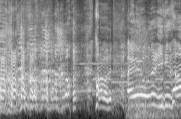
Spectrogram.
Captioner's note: hahaha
